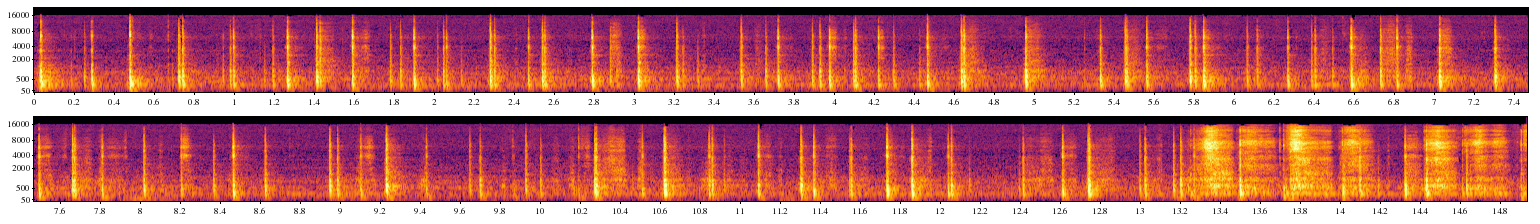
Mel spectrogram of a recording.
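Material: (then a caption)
Cardboard. Fingertips tap and lightly scratch the hollow lid of a printed cardboard gift box with its lid closed and a green bow on top. Rapid, dry, short taps with a papery mid-range knock continue throughout, and a brighter, denser scratching texture comes in over the last couple of seconds.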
